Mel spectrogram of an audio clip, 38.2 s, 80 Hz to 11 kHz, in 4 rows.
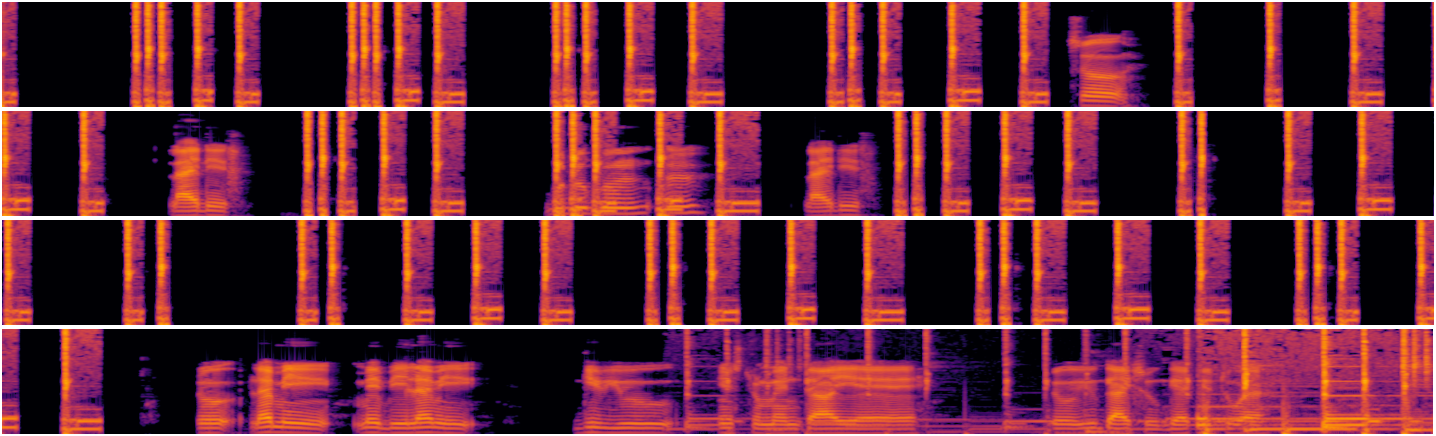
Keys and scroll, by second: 0.0-10.0 typing, 11.3-29.0 typing, 33.0 Escape, 33.3 Escape, 36.3 Tab, 36.6 o, 37.3 Tab.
